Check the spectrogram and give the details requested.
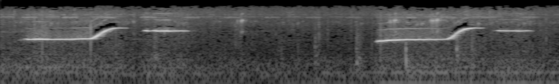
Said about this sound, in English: Well, Nancy will hear my whistle.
